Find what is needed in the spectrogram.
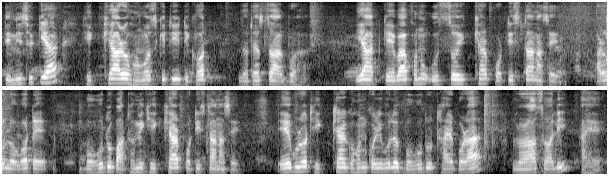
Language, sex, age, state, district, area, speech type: Assamese, male, 18-30, Assam, Tinsukia, urban, spontaneous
